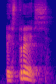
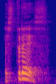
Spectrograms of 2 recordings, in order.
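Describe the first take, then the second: First: Estrés with a rising end, es-TRES; Spanish estrés, stress on the last syllable; Spanish word. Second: Estrés with a falling end, es-TRES; estrés again, settling down; Spanish word. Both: Shown as a demonstration. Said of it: "in Spanish, it's".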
